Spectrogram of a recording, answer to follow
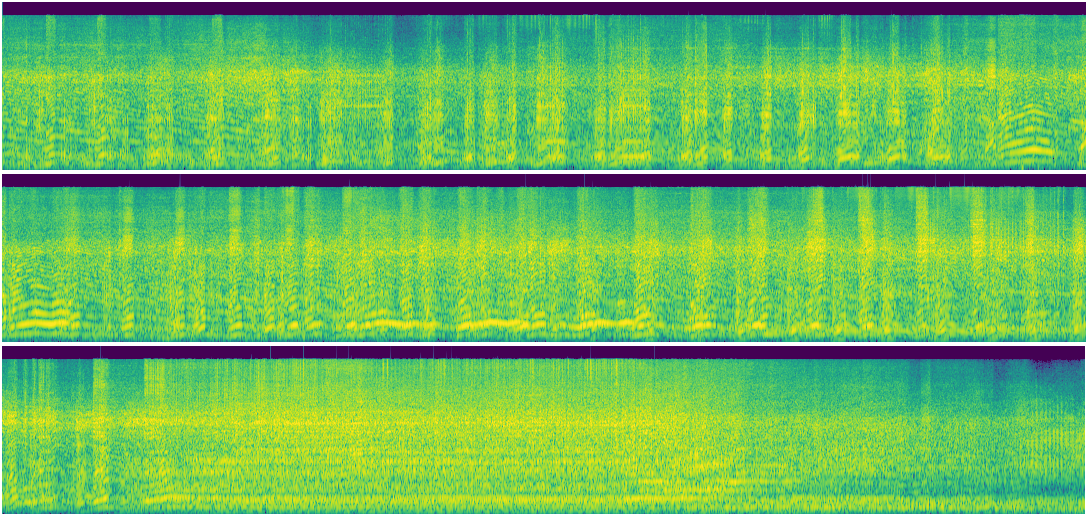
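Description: A field of motocross bikes revving at the start gate, many engines blipped up and down in overlapping bursts. About three quarters of the way through, the revving settles into a steady high note from the whole field held on the throttle as the start comes.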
